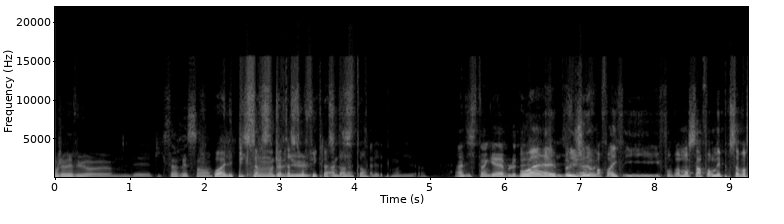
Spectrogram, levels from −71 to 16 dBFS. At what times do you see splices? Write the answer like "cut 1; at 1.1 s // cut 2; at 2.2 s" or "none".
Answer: none

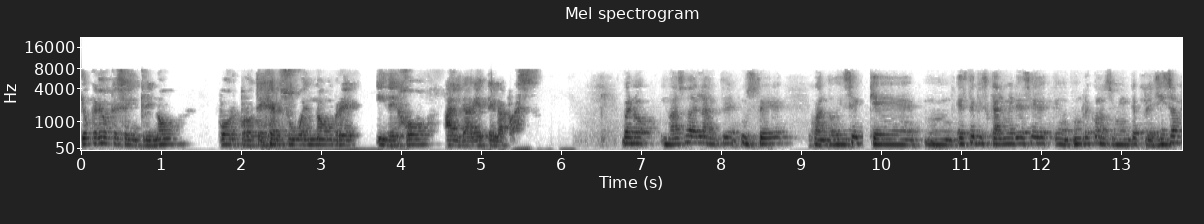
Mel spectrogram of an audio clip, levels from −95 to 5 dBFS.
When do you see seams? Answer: cut 1; at 7.2 s // cut 2; at 9.1 s // cut 3; at 9.8 s

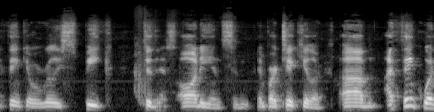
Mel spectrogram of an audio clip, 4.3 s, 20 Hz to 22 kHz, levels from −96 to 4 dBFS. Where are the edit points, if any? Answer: cut 1; at 2.5 s // cut 2; at 3.3 s

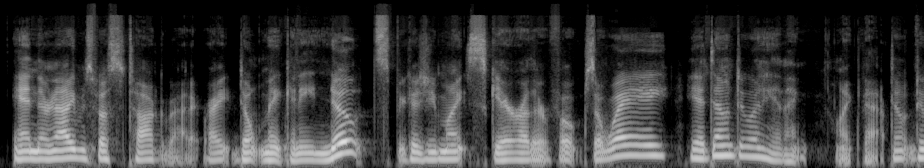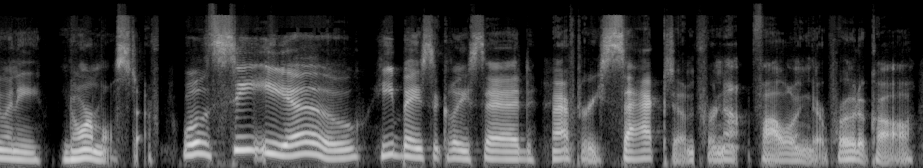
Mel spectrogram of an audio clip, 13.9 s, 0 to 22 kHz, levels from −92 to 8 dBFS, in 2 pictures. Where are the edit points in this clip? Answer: cut 1; at 5.1 s // cut 2; at 8.2 s // cut 3; at 11.0 s

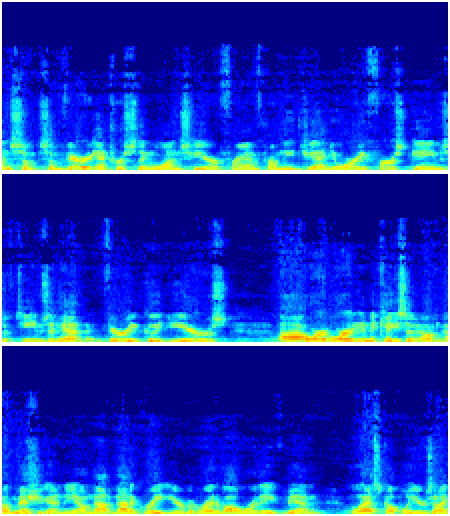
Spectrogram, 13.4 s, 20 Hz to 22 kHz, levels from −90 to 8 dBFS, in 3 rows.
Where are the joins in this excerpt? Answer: cut 1; at 0.9 s // cut 2; at 2.6 s

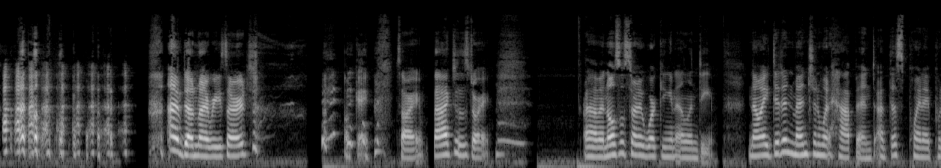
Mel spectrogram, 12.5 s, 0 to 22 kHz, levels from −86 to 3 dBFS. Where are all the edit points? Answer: none

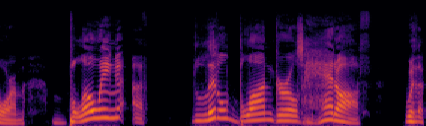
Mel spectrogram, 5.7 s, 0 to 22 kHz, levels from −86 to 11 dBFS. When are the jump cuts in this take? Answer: none

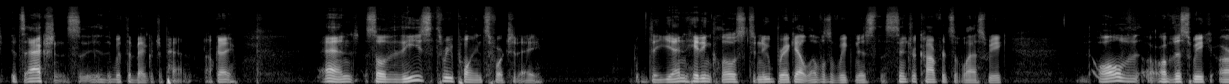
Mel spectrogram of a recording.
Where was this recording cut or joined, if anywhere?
none

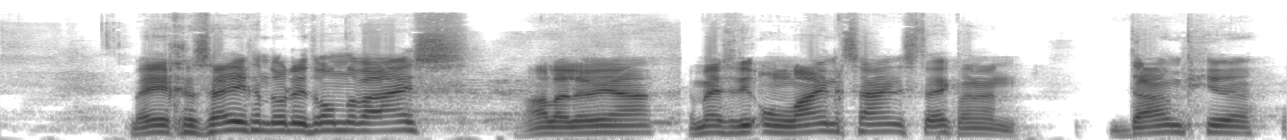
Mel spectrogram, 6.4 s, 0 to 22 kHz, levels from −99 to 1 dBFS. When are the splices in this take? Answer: cut 1; at 3.4 s // cut 2; at 4.2 s // cut 3; at 4.8 s

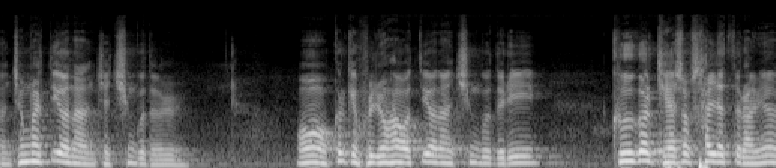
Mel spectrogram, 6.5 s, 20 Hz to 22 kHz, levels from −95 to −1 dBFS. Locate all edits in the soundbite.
none

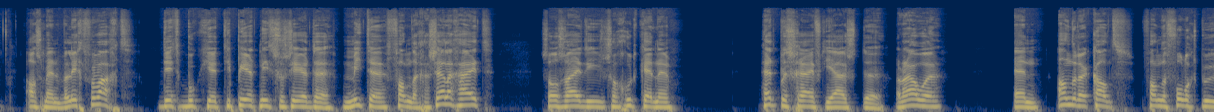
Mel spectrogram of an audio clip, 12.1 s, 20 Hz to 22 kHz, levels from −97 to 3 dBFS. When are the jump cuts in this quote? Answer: cut 1; at 1.5 s

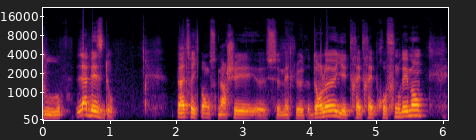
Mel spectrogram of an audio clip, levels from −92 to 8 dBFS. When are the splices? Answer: cut 1; at 0.9 s // cut 2; at 2.3 s // cut 3; at 2.6 s // cut 4; at 3.9 s // cut 5; at 4.8 s

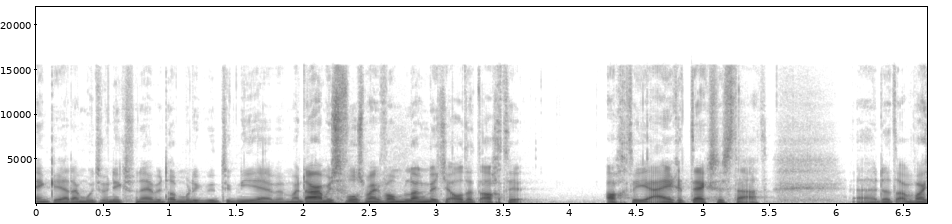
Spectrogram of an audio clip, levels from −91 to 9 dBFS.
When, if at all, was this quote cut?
none

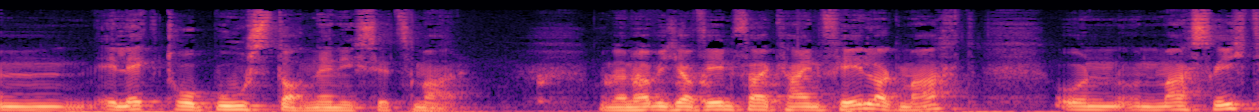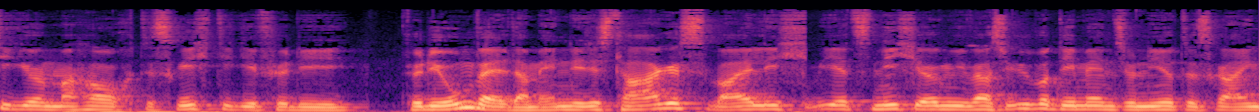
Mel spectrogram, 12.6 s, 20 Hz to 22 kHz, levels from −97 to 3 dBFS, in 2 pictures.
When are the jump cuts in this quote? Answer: cut 1; at 5.6 s // cut 2; at 8.2 s // cut 3; at 10.3 s

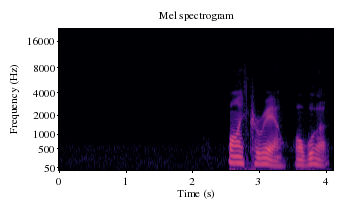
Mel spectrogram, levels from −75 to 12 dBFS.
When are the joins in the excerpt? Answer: cut 1; at 2.8 s

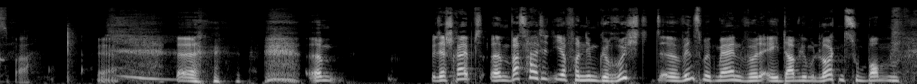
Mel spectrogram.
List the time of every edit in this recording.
none

